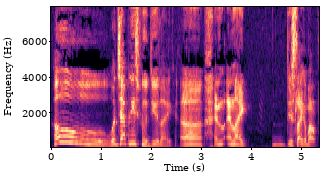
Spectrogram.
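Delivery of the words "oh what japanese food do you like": much higher mock-surprised falsetto; surprised Japanese staff. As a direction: imitate an amazed Japanese waiter, way up high. Imitating Japanese staff questions.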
